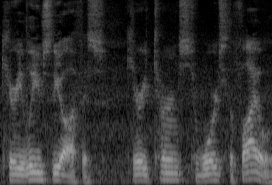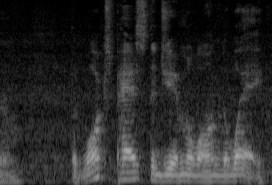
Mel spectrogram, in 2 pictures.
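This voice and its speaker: A man reading a script's stage directions at a table read, casual and halting, with asides. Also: low voice, darkish tone, slight background noise, low-quality recording. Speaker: script reader.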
